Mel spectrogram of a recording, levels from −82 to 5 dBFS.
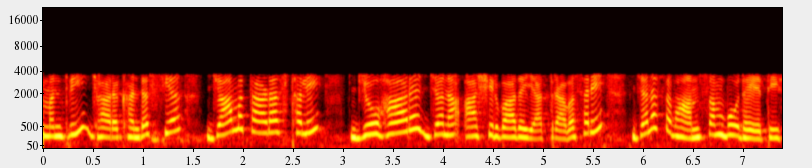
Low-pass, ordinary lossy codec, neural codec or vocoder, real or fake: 3.6 kHz; none; codec, 16 kHz, 8 kbps, FunCodec, trained on Chinese and English, 25 frames a second; fake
